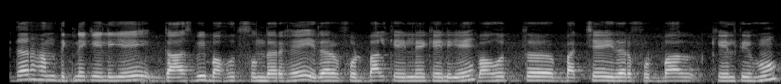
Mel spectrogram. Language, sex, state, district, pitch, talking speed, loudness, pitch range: Hindi, male, Maharashtra, Sindhudurg, 175 Hz, 170 wpm, -17 LUFS, 170-185 Hz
